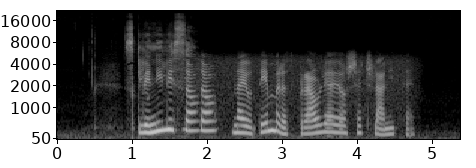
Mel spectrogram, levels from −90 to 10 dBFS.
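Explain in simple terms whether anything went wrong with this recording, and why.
From 1.66 to 4.91 s the radio lost its digital signal and went through digital radio blending to analogue, cross-fading over about a third of a second to the AM broadcast. The sound turns duller, slightly quieter, with faint hiss. Unlike a plain dropout, it fades over and back.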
